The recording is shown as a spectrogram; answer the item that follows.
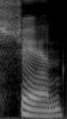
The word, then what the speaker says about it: Shan: And just a quick note for you, his name is Shan, pronounced just like you'd say Dan or Stan.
